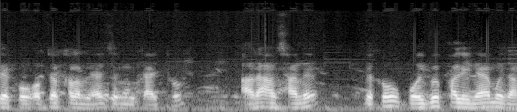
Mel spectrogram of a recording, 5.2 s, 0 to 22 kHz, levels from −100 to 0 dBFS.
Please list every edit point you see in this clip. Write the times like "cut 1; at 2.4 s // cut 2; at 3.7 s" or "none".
none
